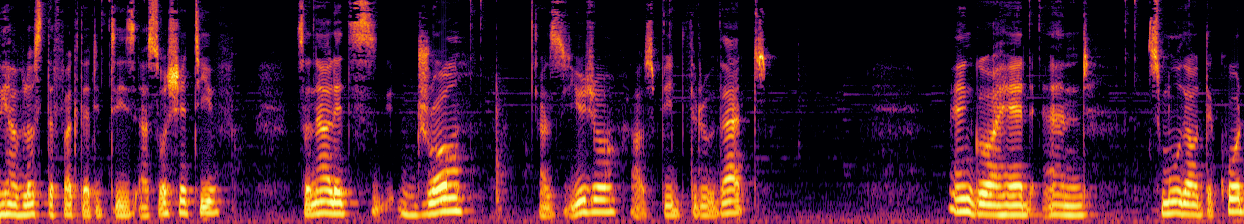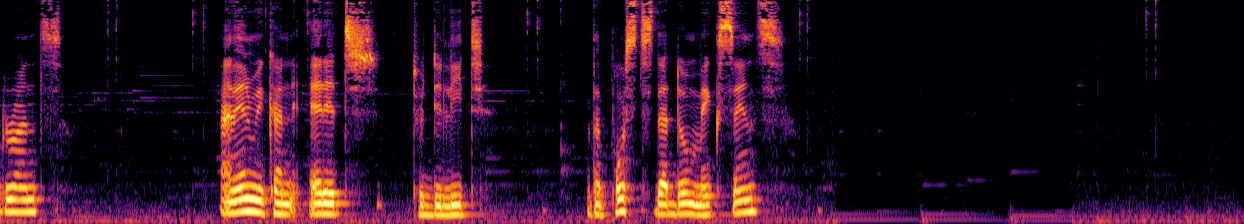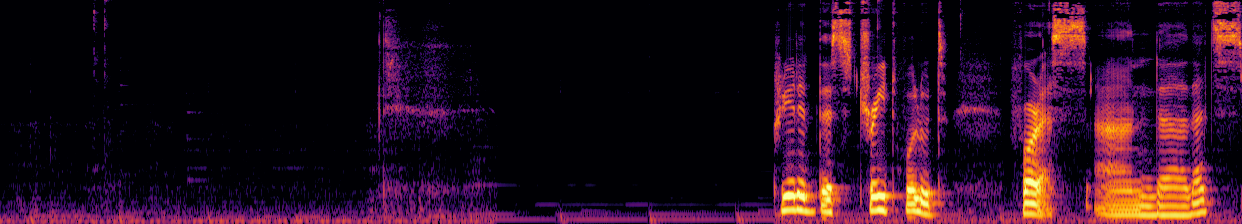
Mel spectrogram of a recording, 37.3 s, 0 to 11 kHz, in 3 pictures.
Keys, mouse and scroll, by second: 11.2 Escape, 20.4 Delete, 21.1 Delete, 22.8 Delete, 28.8 Escape, 30.4 o.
